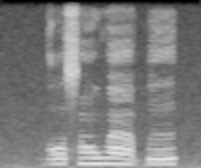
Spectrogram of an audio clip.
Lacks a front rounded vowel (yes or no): yes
